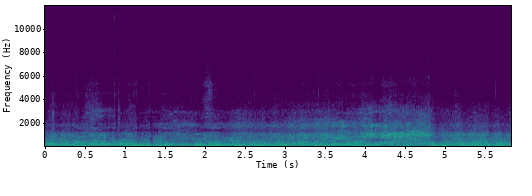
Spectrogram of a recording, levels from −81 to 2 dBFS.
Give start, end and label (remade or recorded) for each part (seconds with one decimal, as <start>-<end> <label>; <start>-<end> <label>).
0.0-0.4 recorded; 0.4-2.5 remade; 2.5-3.6 recorded; 3.6-4.4 remade; 4.4-5.8 recorded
